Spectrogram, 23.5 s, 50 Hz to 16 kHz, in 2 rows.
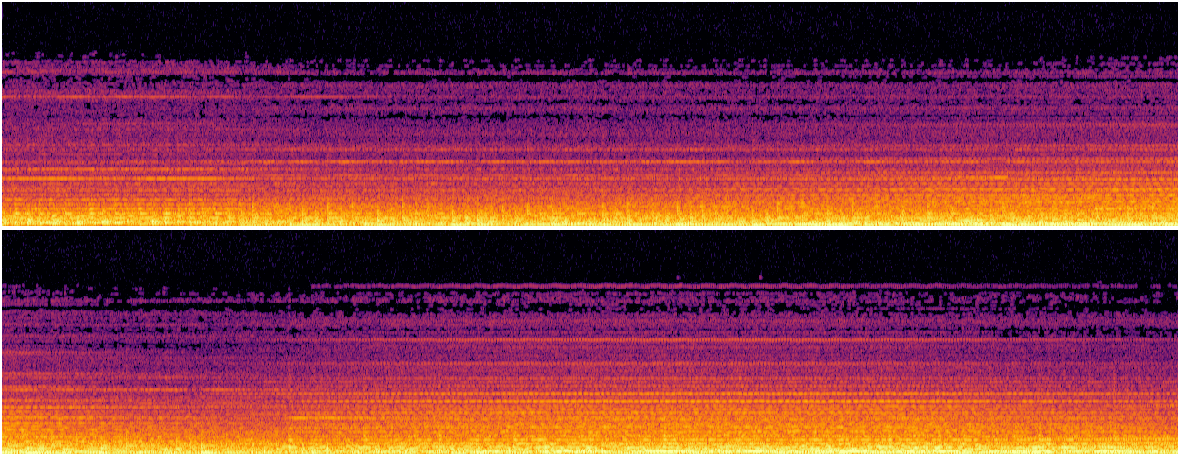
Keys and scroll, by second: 12.8 f, 19.3 n.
